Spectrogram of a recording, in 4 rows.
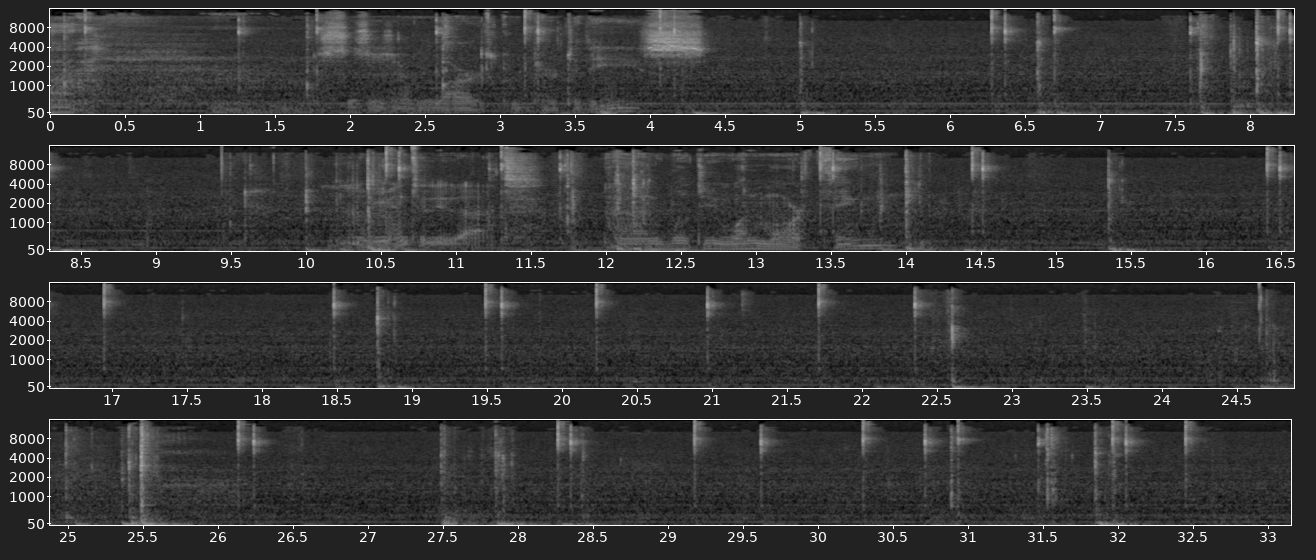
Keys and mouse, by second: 0.2 middle click, 2.0 middle click, 5.0 s, 6.6 a, 8.0 ctrl+a, 10.4 ctrl+s, 12.2 shift+a, 14.0 Tab, 15.2 s, 18.7 s, 25.5 ctrl+Tab, 27.8 alt+m, 29.1-30.9 drag, 30.9 middle click, 31.3 click, 31.8 e.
